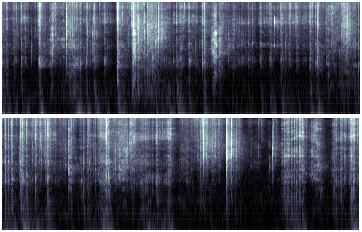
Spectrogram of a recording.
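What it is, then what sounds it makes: Dry soap bar being shaved. A solid, dry white bar of soap, held in the hand, is shaved with a metal utility knife blade. The result is a quiet, steady run of bright, crisp scraping and crunching strokes, each dry and short with almost no ring or low end.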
